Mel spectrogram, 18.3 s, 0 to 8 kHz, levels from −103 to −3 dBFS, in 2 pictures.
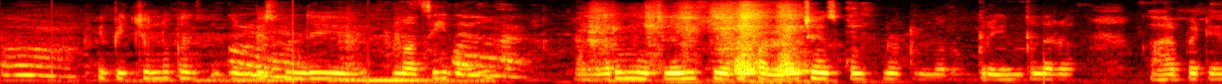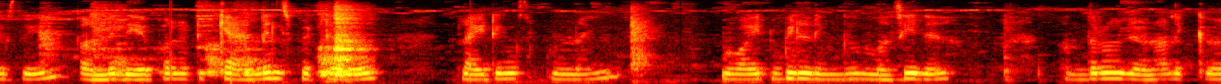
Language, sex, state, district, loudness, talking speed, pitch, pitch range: Telugu, female, Andhra Pradesh, Visakhapatnam, -29 LUFS, 80 wpm, 200 Hz, 185-220 Hz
